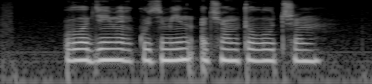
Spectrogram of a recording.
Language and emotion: Russian, neutral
